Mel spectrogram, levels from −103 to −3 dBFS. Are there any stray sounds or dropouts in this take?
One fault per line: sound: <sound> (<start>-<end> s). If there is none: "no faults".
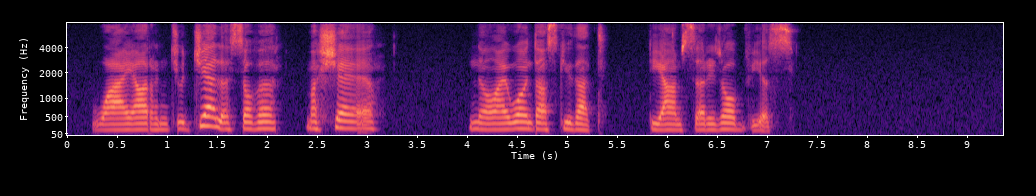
no faults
